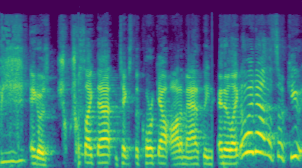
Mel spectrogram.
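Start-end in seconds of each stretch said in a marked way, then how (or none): 3.6-4.5 put-on woman's voice. Acting out a woman showing off a gadget: middle schooler's impression of a woman. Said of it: "that's like a middle schooler's impression of a woman".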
